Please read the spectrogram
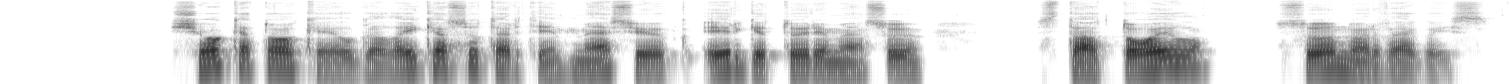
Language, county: Lithuanian, Kaunas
